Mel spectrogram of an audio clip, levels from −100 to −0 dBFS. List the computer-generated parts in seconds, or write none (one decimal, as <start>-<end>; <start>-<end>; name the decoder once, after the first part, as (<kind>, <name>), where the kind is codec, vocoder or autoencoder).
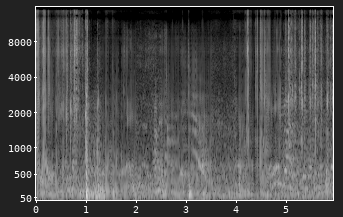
0.0-0.6 (vocoder, BigVGAN v2); 1.3-2.0; 2.5-3.5; 4.0-4.9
